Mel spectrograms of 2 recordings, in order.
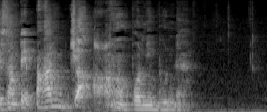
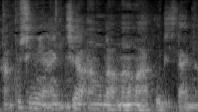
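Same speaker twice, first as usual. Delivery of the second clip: soft, softer sulky pleading; spoiled whiny voice; 2 semitones lower, 8 dB quieter than usual. Retold or imitated. Mother imitating her spoiled refusal to the boss. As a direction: sulk like a spoiled child, softly. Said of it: "ngomongnya kayak manja-manja gitu".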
